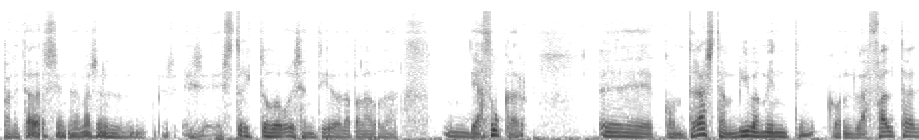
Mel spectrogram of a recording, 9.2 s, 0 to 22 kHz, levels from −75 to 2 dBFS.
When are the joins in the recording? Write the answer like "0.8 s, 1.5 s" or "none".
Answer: 8.2 s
